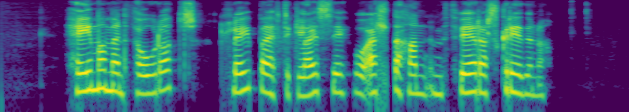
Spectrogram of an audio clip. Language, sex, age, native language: Icelandic, female, 40-49, Icelandic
